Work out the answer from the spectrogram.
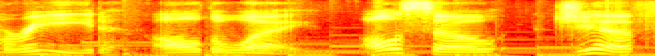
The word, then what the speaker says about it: GIF: Also, GIF has a soft G like giraffe.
